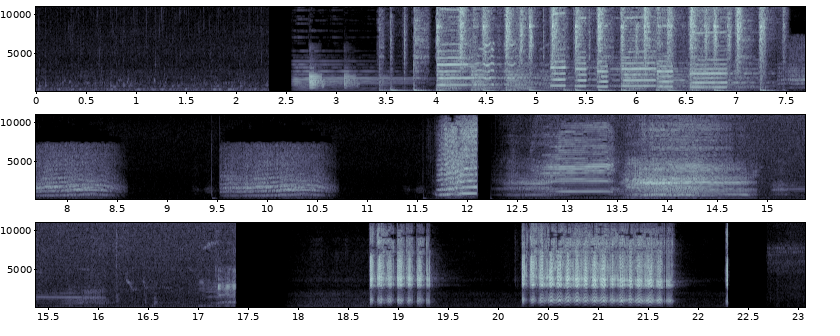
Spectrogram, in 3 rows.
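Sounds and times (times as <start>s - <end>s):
sheep and goats bleating: 12.3s - 16.2s, 17.0s - 17.4s, 18.7s - 19.4s, 20.2s - 21.8s.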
